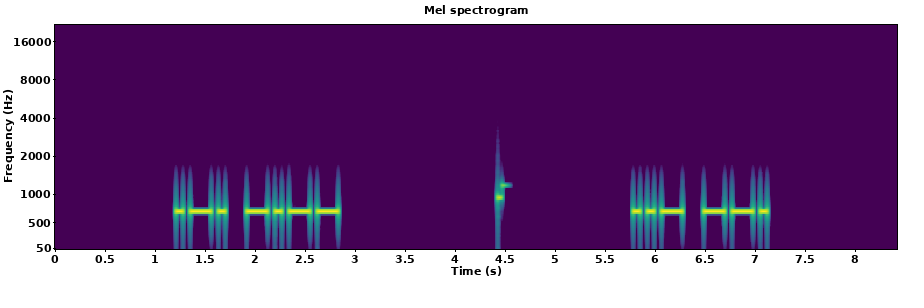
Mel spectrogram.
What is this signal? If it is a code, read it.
Morse code, heard as a keyed tone, about 17 wpm, 700 Hz. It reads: RY UG
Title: Top Two Letter Combinations in Words 17wpm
